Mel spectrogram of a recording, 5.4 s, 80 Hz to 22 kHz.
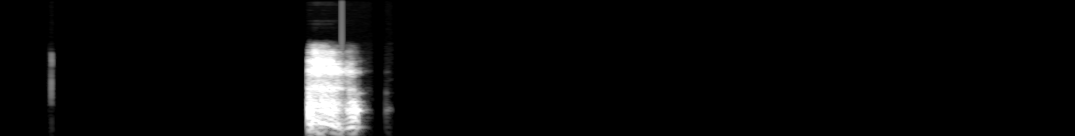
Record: {"cough_length": "5.4 s", "cough_amplitude": 31132, "cough_signal_mean_std_ratio": 0.15, "survey_phase": "beta (2021-08-13 to 2022-03-07)", "age": "65+", "gender": "Female", "wearing_mask": "No", "symptom_none": true, "smoker_status": "Never smoked", "respiratory_condition_asthma": false, "respiratory_condition_other": false, "recruitment_source": "REACT", "submission_delay": "1 day", "covid_test_result": "Negative", "covid_test_method": "RT-qPCR", "influenza_a_test_result": "Negative", "influenza_b_test_result": "Negative"}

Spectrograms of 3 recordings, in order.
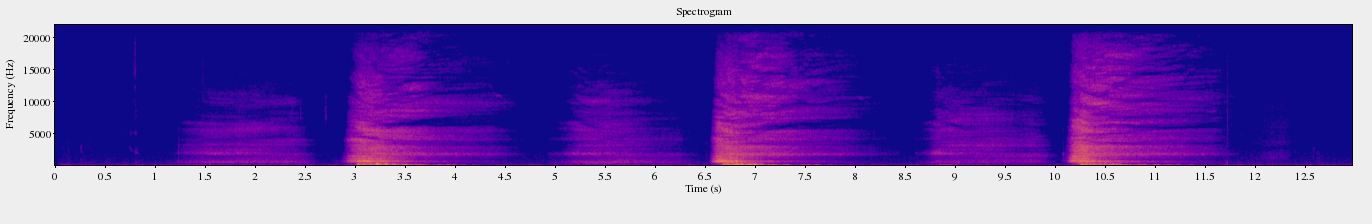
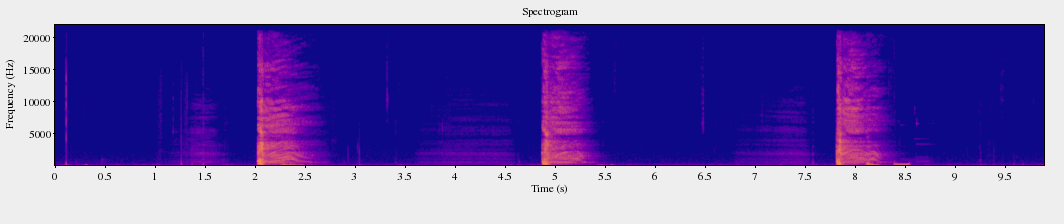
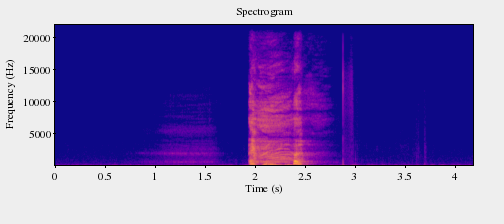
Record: {"exhalation_length": "13.0 s", "exhalation_amplitude": 3635, "exhalation_signal_mean_std_ratio": 0.34, "three_cough_length": "9.9 s", "three_cough_amplitude": 6343, "three_cough_signal_mean_std_ratio": 0.25, "cough_length": "4.2 s", "cough_amplitude": 6713, "cough_signal_mean_std_ratio": 0.25, "survey_phase": "beta (2021-08-13 to 2022-03-07)", "age": "18-44", "gender": "Female", "wearing_mask": "No", "symptom_cough_any": true, "symptom_runny_or_blocked_nose": true, "symptom_shortness_of_breath": true, "symptom_sore_throat": true, "symptom_fatigue": true, "symptom_fever_high_temperature": true, "symptom_headache": true, "symptom_change_to_sense_of_smell_or_taste": true, "symptom_onset": "3 days", "smoker_status": "Never smoked", "respiratory_condition_asthma": false, "respiratory_condition_other": false, "recruitment_source": "Test and Trace", "submission_delay": "2 days", "covid_test_result": "Positive", "covid_test_method": "RT-qPCR", "covid_ct_value": 17.5, "covid_ct_gene": "ORF1ab gene", "covid_ct_mean": 20.2, "covid_viral_load": "230000 copies/ml", "covid_viral_load_category": "Low viral load (10K-1M copies/ml)"}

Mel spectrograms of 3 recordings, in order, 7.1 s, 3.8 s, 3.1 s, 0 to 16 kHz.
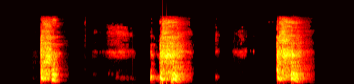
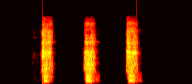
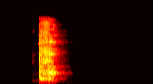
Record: {"three_cough_length": "7.1 s", "three_cough_amplitude": 31134, "three_cough_signal_mean_std_ratio": 0.35, "exhalation_length": "3.8 s", "exhalation_amplitude": 31056, "exhalation_signal_mean_std_ratio": 0.32, "cough_length": "3.1 s", "cough_amplitude": 28611, "cough_signal_mean_std_ratio": 0.27, "survey_phase": "alpha (2021-03-01 to 2021-08-12)", "age": "45-64", "gender": "Male", "wearing_mask": "No", "symptom_cough_any": true, "symptom_shortness_of_breath": true, "smoker_status": "Ex-smoker", "respiratory_condition_asthma": false, "respiratory_condition_other": false, "recruitment_source": "Test and Trace", "submission_delay": "2 days", "covid_test_result": "Positive", "covid_test_method": "RT-qPCR", "covid_ct_value": 21.8, "covid_ct_gene": "ORF1ab gene"}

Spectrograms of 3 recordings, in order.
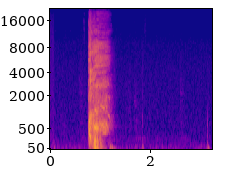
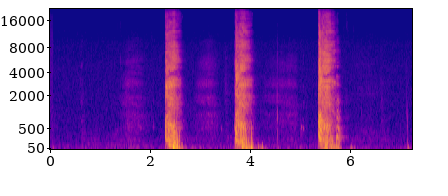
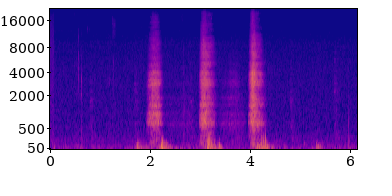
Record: {"cough_length": "3.2 s", "cough_amplitude": 7451, "cough_signal_mean_std_ratio": 0.26, "three_cough_length": "7.3 s", "three_cough_amplitude": 8197, "three_cough_signal_mean_std_ratio": 0.29, "exhalation_length": "6.1 s", "exhalation_amplitude": 1352, "exhalation_signal_mean_std_ratio": 0.38, "survey_phase": "beta (2021-08-13 to 2022-03-07)", "age": "45-64", "gender": "Female", "wearing_mask": "No", "symptom_none": true, "symptom_onset": "10 days", "smoker_status": "Never smoked", "respiratory_condition_asthma": false, "respiratory_condition_other": false, "recruitment_source": "REACT", "submission_delay": "2 days", "covid_test_result": "Negative", "covid_test_method": "RT-qPCR", "influenza_a_test_result": "Unknown/Void", "influenza_b_test_result": "Unknown/Void"}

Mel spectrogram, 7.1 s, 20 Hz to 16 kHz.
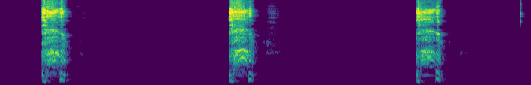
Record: {"three_cough_length": "7.1 s", "three_cough_amplitude": 32768, "three_cough_signal_mean_std_ratio": 0.31, "survey_phase": "beta (2021-08-13 to 2022-03-07)", "age": "45-64", "gender": "Male", "wearing_mask": "No", "symptom_none": true, "smoker_status": "Ex-smoker", "respiratory_condition_asthma": false, "respiratory_condition_other": false, "recruitment_source": "REACT", "submission_delay": "2 days", "covid_test_result": "Negative", "covid_test_method": "RT-qPCR", "influenza_a_test_result": "Unknown/Void", "influenza_b_test_result": "Unknown/Void"}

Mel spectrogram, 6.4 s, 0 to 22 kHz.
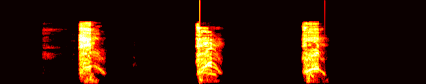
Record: {"exhalation_length": "6.4 s", "exhalation_amplitude": 30091, "exhalation_signal_mean_std_ratio": 0.3, "survey_phase": "alpha (2021-03-01 to 2021-08-12)", "age": "45-64", "gender": "Male", "wearing_mask": "No", "symptom_cough_any": true, "symptom_diarrhoea": true, "symptom_fatigue": true, "symptom_headache": true, "symptom_change_to_sense_of_smell_or_taste": true, "symptom_onset": "6 days", "smoker_status": "Never smoked", "respiratory_condition_asthma": false, "respiratory_condition_other": false, "recruitment_source": "Test and Trace", "submission_delay": "2 days", "covid_test_result": "Positive", "covid_test_method": "RT-qPCR", "covid_ct_value": 24.4, "covid_ct_gene": "S gene", "covid_ct_mean": 24.5, "covid_viral_load": "9000 copies/ml", "covid_viral_load_category": "Minimal viral load (< 10K copies/ml)"}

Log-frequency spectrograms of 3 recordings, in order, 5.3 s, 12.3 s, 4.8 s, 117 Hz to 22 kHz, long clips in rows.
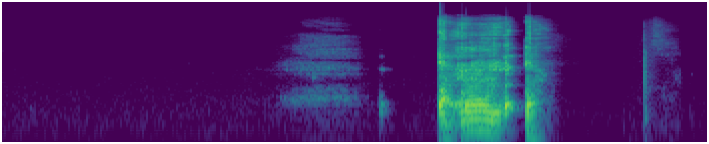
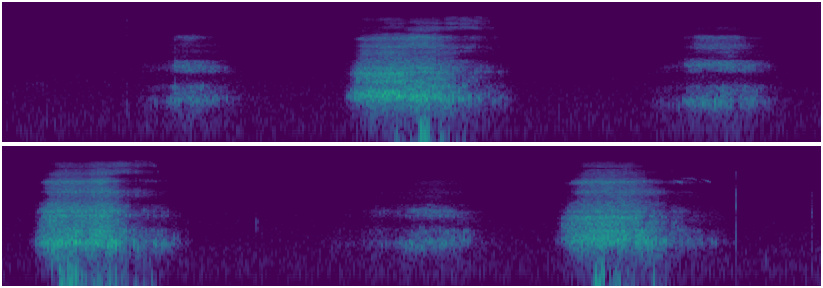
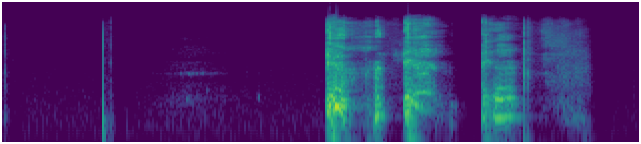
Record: {"cough_length": "5.3 s", "cough_amplitude": 32768, "cough_signal_mean_std_ratio": 0.27, "exhalation_length": "12.3 s", "exhalation_amplitude": 2864, "exhalation_signal_mean_std_ratio": 0.4, "three_cough_length": "4.8 s", "three_cough_amplitude": 32676, "three_cough_signal_mean_std_ratio": 0.26, "survey_phase": "beta (2021-08-13 to 2022-03-07)", "age": "18-44", "gender": "Female", "wearing_mask": "No", "symptom_cough_any": true, "symptom_runny_or_blocked_nose": true, "symptom_shortness_of_breath": true, "symptom_sore_throat": true, "symptom_fatigue": true, "smoker_status": "Never smoked", "respiratory_condition_asthma": true, "respiratory_condition_other": false, "recruitment_source": "Test and Trace", "submission_delay": "2 days", "covid_test_result": "Positive", "covid_test_method": "RT-qPCR"}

